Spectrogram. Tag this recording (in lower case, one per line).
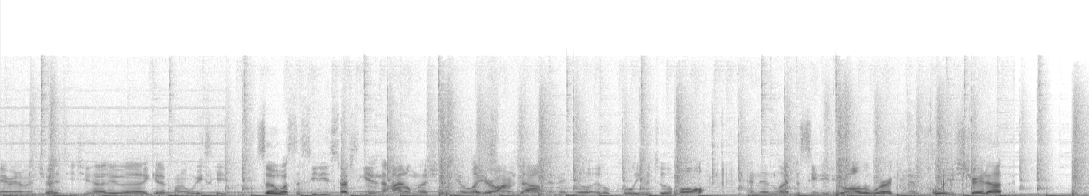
music
speech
